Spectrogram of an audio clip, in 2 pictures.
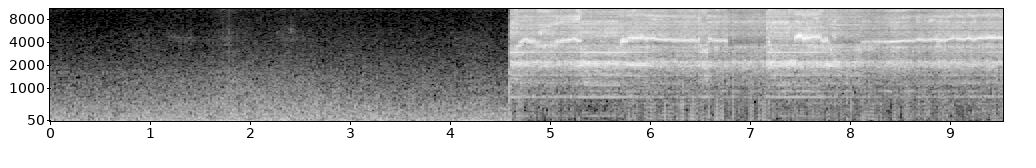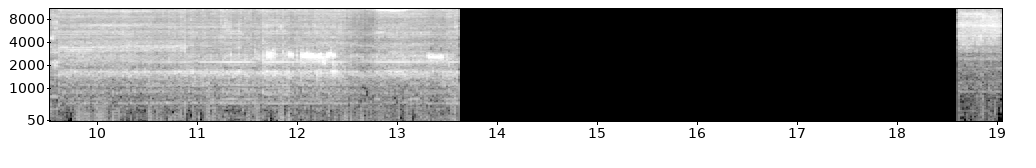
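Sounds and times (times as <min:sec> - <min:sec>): band saw whining: 0:04.6 - 0:13.6.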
